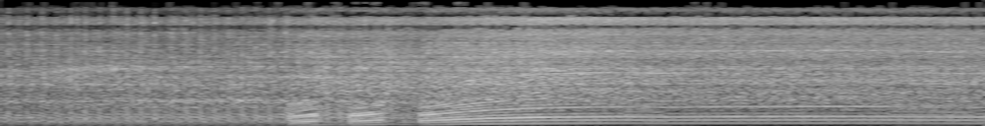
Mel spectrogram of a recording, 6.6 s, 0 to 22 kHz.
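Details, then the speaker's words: About 25-year-old Echo PB-403T backpack blower after new air filter, choke off: sputters through stumbling bursts, then settles to a steady tone with slight burble; four-stroking from rich mixture, fuel turned down. "she was four stroking a little bit so I gave it a little less fuel"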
